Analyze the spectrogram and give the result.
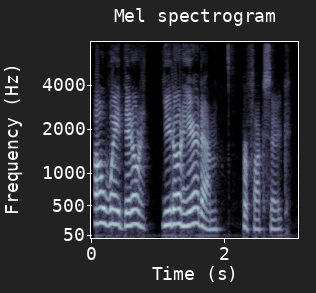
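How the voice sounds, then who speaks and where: A woman's voice: mid-range voice, lively intonation, measured pace, smooth. A woman streamer chatting casually on a live stream, rambling and restarting her sentences. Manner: rambling, scattered, with many restarts.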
